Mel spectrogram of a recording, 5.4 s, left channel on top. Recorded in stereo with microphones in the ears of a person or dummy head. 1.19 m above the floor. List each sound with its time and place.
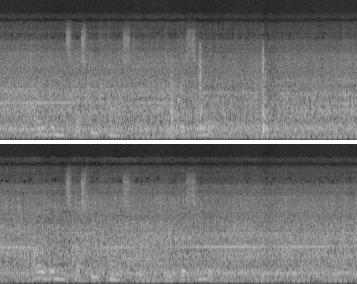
0.5 s a man speaking: 10° right (ahead or behind), 0.8 m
